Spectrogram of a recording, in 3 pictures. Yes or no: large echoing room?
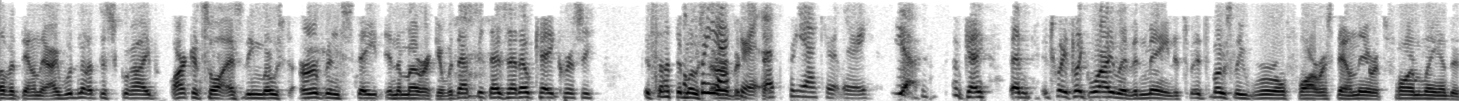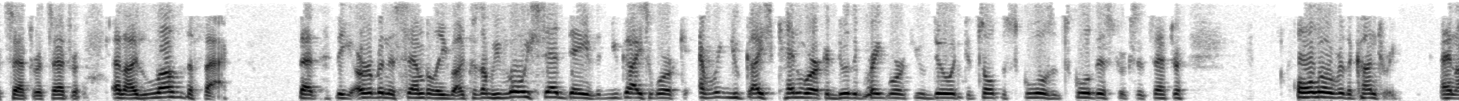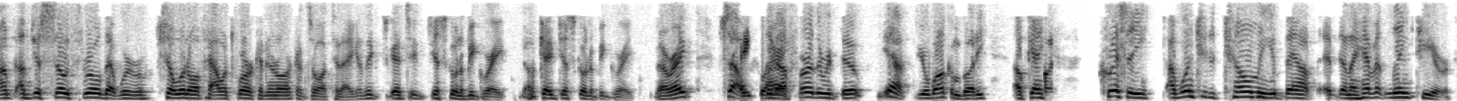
no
